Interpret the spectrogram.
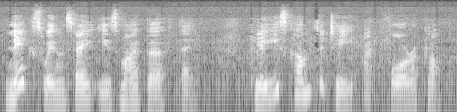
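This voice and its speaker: Woman putting on a hearty, loud storybook gentleman. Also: medium pitch, very animated, measured pace, a little hiss or hum, poor audio. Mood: friendly. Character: jolly, welcoming, greedy storybook gentleman.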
